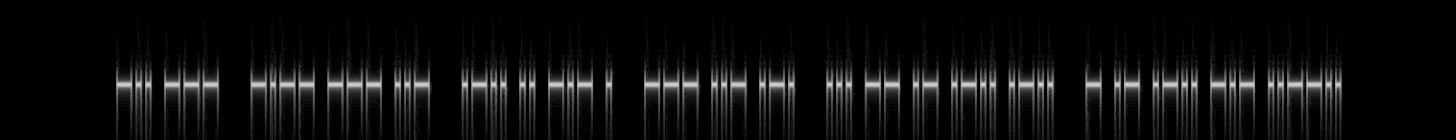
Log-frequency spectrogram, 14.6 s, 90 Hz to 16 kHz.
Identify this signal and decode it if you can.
Morse code, heard as a keyed tone, about 25 wpm, 700 Hz. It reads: DO YOU LIKE OUR SMALL TALK?
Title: Sentences from Top 1000 Words - Review Part 1 - 25wpm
